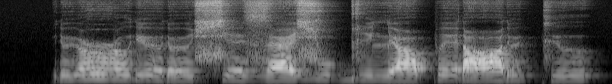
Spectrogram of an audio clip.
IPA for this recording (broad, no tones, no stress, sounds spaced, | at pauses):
ɾ y ʕ u ɾʲ ø ɾ ø ɕ e z æ ʑ u ɡ i lʲ ɑ p e ɾ ɑ ɾ y kʲ ɯ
